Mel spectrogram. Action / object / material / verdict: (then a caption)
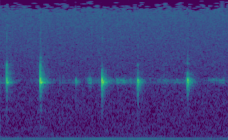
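tap / carved wooden frog guiro / wood / none. A hollow carved wooden frog guiro is tapped with a wooden stick, giving five short, hollow knocks with a clear mid-pitched tone. A faint tone lingers between the hits over a quiet, steady low hum.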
